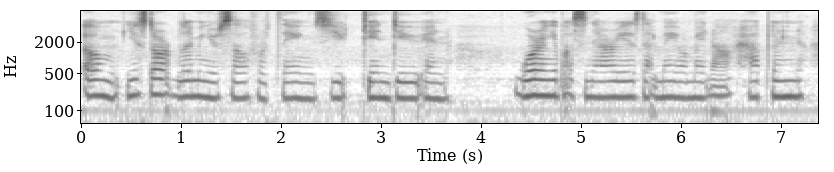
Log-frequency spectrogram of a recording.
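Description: Noticeable background noise under a woman's voice. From Sabah, Malaysia. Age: 20s. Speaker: podcast host. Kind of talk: casual monologue. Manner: casual, hesitant.

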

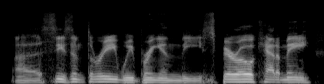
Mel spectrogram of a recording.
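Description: In an American accent, a man with a fairly low pitch talks at a fairly slow pace with ordinary pitch variation. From Durham, North Carolina. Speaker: show co-host. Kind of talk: casual chat. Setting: online video show.

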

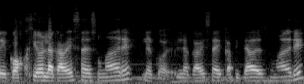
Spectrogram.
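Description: Noticeable background noise runs under the audio. Over it, a woman talks at a fairly quick pace. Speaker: podcast co-host. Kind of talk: casual chat.

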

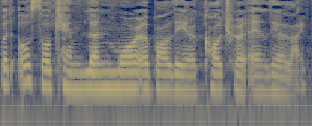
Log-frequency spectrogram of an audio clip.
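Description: Speaking at a moderate pace with a Chinese accent, a woman has a medium pitch and a dark, mellow tone. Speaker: language student. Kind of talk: personal story presentation.

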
